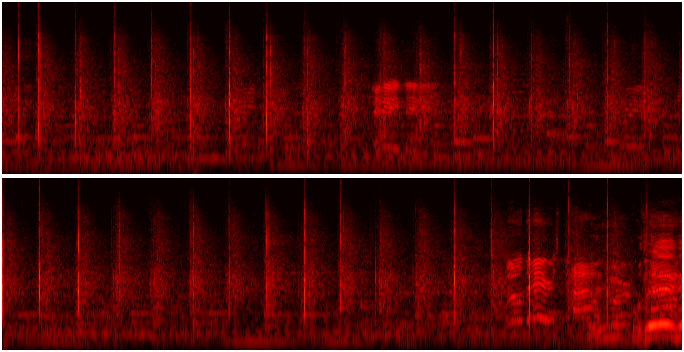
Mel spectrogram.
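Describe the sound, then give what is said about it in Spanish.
An audience claps together in a steady beat, about two claps per second, loud, keeping time with the music and singing voices of a Spanish-language hymn throughout, with the noise swelling briefly near the end. “Vamos a aplaudirle.”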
